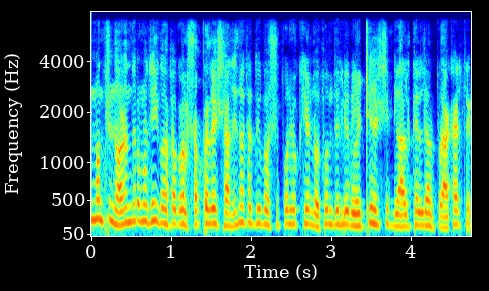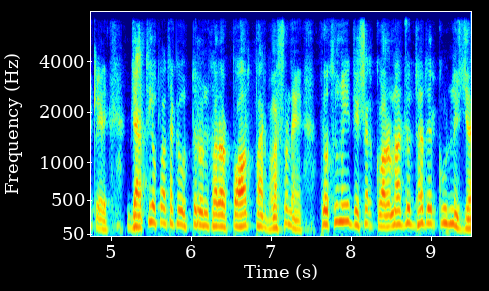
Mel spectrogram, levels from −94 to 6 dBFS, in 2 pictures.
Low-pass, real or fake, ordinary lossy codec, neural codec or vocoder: 7.2 kHz; fake; none; codec, 24 kHz, 1.5 kbps, HILCodec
